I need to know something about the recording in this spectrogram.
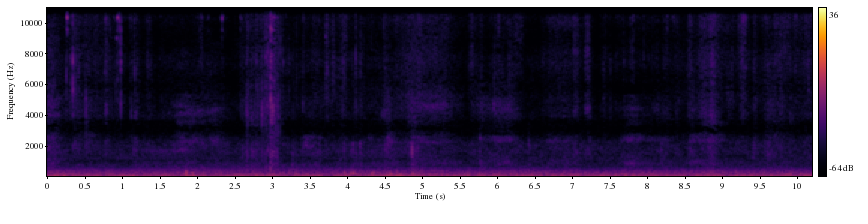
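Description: Faint rustling of gauze dressing being pressed and wrapped over a leg wound by gloved hands, over a low steady rumble, with a soft click about three seconds in.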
